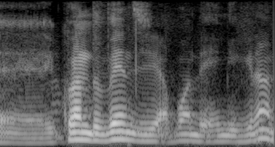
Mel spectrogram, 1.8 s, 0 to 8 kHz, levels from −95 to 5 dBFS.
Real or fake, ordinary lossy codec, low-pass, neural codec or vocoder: real; none; none; none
